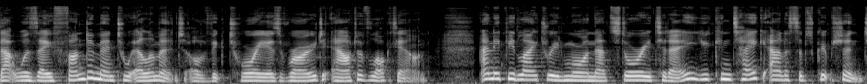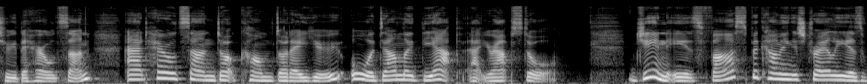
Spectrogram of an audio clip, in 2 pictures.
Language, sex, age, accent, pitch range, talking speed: English, female, 30-49, Australian, 170-220 Hz, 165 wpm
